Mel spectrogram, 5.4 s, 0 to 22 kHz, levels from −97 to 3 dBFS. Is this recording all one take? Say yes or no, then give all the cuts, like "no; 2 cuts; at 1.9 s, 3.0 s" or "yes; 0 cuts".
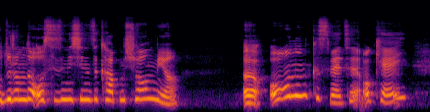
yes; 0 cuts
